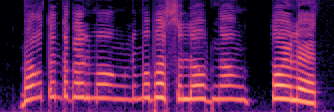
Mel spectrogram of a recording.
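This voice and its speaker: Squeaky and extremely high in pitch, this cartoonish character voice moves at a moderate pace. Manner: firm.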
